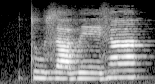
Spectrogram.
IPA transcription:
tu˨za˨veː˨zã˧

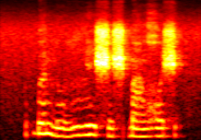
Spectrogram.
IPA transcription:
ɓə˦nu˨lːi˦ ʃə˦ʃɓã˦ ʁʷə˦ʃ

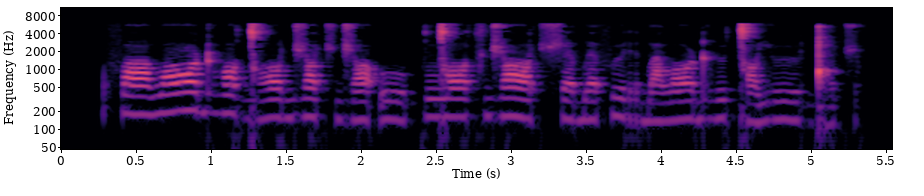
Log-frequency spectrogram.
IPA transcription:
fɒːβɔː ɖʱɔɡ͡ǀɔː d͡ʒɒt͡ʃ d͡ʒɒːʔu | ŋ͡ǀɔːt͡sd͡ʒɒːt͡ʃ ʃɛbɛfʉrba βɔːɖʱʉǀɒ jʉːɡ͡ǃɔt͡ʃ

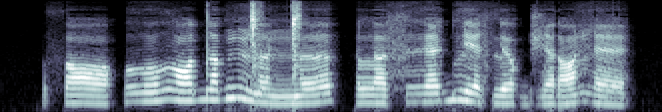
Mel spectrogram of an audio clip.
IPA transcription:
θɔ˨˩ | ɣo˧˥ɣɔ˧˥ dʌ˧˥ɡŋ͡ǀə˨˩ ŋ͡ǀə˧˥ | lʌ˨˩sɣɛ˧˥ɡ lʲɛ˨˩slʲɔ˨˩ɡʒɐ˨˩ ɾɒ˧˥ ɮɛ˨˩

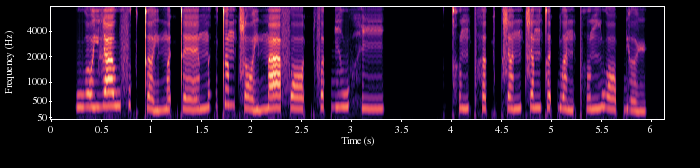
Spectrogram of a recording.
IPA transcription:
wɔː˧jlaː˥wfʊ˥k̚ t̪ɐ˨˩j mɐ˧t̚t̪ɛː˨˥m | t̪ɐ˥mt͡sɔː˨˩j maː˧fɔː˨t̚ fɐ˧k̚iː˧whiː˨ | kʰʊ˨˧ŋpʰɐ˨˥k̚ t͡sɐ˨˥n t͡sɐ˧ŋt̪ɐ˧t̚wɐ˨˩n pʰʊ˨˥ŋwɔː˨p̚jɵ˨˩ɥ

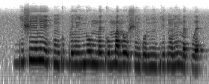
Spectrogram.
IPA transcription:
ɡ͡bi˨ʃeː˦leː˦˨kũ˨ ɡʊ˦bɪ˨lĩ˨ɲoː˦ mɛ˦ɡo˦ ma˦˨no˦˨ ʃĩ˨ɓo˨ ɲĩ˨ɡ͡bi˨ ɗũ˨ɾĩ˦ mɛ˨kʷɛ˨

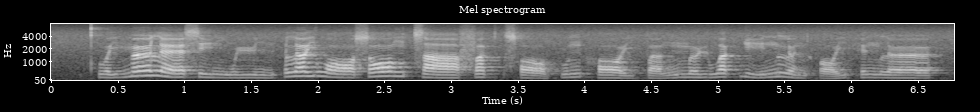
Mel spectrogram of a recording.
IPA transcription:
kʷʰɐ˨˧j mœː˥lɛː˨˧siː˨ŋwyː˨n | lɐ˥jwɔː˨sɔː˥ŋt͡saː˨ fɐ˧k̚t͡sʰɔː˨˩ kʷɪ˥ŋhɔː˨jpɐ˨˥ŋ mɵ˧ɥwɐ˥k̚iː˨˥n lɵ˨nkɔː˨˥jhɪ˥ŋ lœː˧

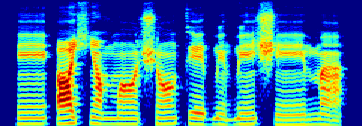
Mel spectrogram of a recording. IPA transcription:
ẽːʔɑçɑ̃mɔ̃ː ʃɔ̃ke ɓẽɓẽ ʃẽːmã

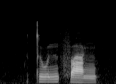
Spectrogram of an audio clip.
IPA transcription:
tu˦˥nfa˧ŋ

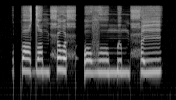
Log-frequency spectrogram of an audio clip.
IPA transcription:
padˤamħɔħ ʔɔvo mɘmħe

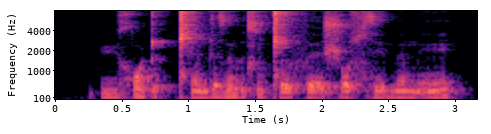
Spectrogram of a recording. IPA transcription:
ʔy xɔ̃ʈ ɛʈǁʰɛ̃ ɖɛzə̃r ɕə̃ǁə fɛ ʃɔɬzebɛ̃mẽ

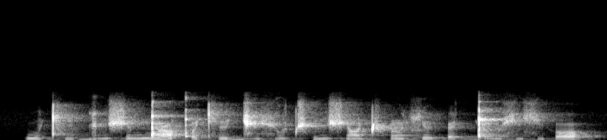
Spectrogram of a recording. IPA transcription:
ucʰiɡi ʃɛŋ͡ǃə˞ qʼʊcʰɪ d͡ʑʊɕut͡ʃʼi ʃɑ̃t͡ʃʼə̃ ɬɪ ʔɛɡ͡ǃu ɕɪɕiʔʌ

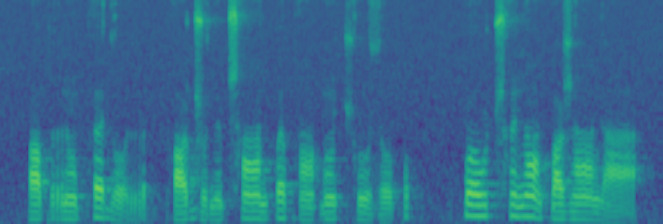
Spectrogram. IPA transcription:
ɒ˨prõ˨ pʰə˦do˨r | pʰɒ˨˦ɖ͡ʐu˨də̃˨˦ʈ͡ʂʰɑ̃ː˦d pə˦pʰɑ̃˨ɓõ˦ t͡ʃʰu˦˨zo˦p | k͡po˦w ʈ͡ʂʰə̃˦dɑ̃˦˨ k͡pɒ˦ʐɑ̃ː˦ɡaː˨

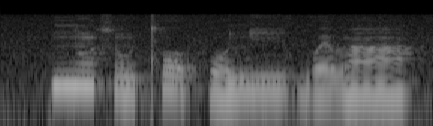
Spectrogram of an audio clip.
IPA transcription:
ɲũ˦sũ˨tʰo˦˨ fo˨˦ɲiː˦ɡʷɛ˨ βã˦

